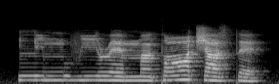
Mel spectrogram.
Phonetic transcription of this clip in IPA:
lː i mː u v i ɹ ɛ mː ã t̪ ɑː t͡ʃ a z t̪ ɛ

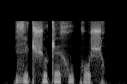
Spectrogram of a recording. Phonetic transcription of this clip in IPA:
z e ʈ ʃ o ʈ ɛ x u k ɔ ʃ

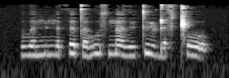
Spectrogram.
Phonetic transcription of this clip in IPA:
β ə ŋ ʉ ŋ ə θ ə t̪ ɐ β u s n̪ ɐ ð ʉ t̪ ʉ ɖ ɐ s ǁ o

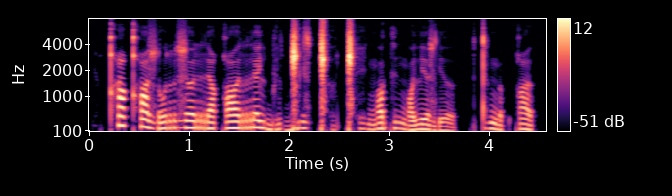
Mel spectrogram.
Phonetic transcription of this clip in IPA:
qʰ i˥ qʰ o˥˨ z ɾ o˥ r z œ˥ r ɛ˥˨ q o˥ ɐ̯ r ɛ˥˨ lʲ b ə̤˧˩ lʲ ɡ͡ǁ i˥˨ z ǁʰ ə̤˧˩ ǁʰ e̤˥˨ ŋ ɒ˥ kʲ ʊ˥˨ ŋ ɒ˥ lʲ œ˥˨ z ɾʲ ə˧˩ | t ə̤˧˩ ŋ œ˧˩ p q ə˧˩

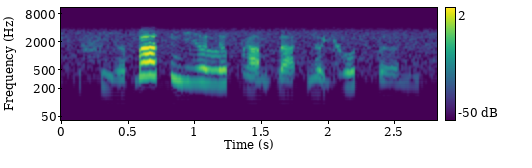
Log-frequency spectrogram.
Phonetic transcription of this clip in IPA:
f i˧˩ ə̯ ɓ a˦˥ t̚ ŋ i˧ ə̯ l ə˦˥ p̚ ɣ a̰˧˨ m ɗ a˨˩ k̚ n ə̰˧˨ j ɣ o˦˥ t̚ ʔ ə˨˩ n

